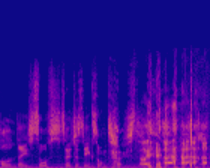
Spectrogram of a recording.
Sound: laughter

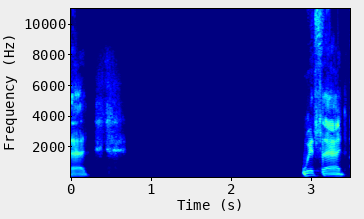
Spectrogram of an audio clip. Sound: pause

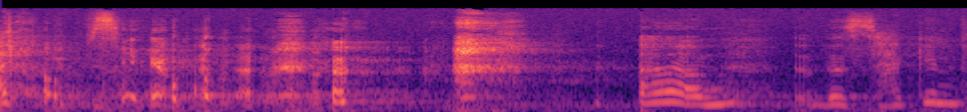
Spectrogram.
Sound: everyone laughs

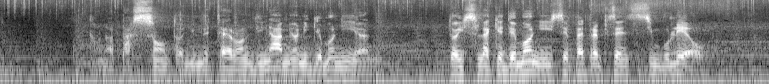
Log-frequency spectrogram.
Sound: Themistocles speaking in foreign language; assembly member speaking in foreign language

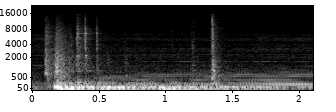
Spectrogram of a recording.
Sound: door locks

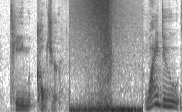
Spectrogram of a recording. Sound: logo whooshes

